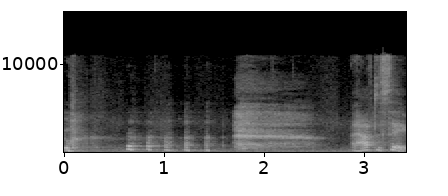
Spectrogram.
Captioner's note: laughs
